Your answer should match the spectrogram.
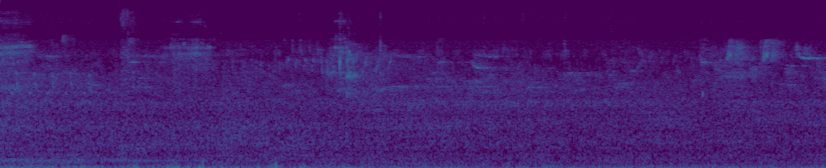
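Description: Outdoor background noise: an uneven low rumble, with a few faint bird chirps now and then.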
